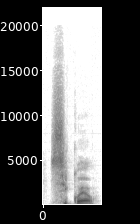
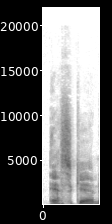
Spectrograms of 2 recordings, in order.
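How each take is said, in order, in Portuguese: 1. Pronuncia-se como uma palavra, tipo "sequel". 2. É soletrada letra por letra. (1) "a sigla em inglês ser comumente pronunciada S Q L" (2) "aqui no Brasil a gente costuma usar o nome S Q L mesmo"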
